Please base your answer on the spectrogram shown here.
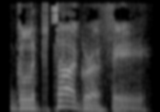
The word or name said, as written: glyptographical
